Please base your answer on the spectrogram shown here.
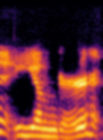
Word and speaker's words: Junger: It's by Sebastian Junger, and I may have mispronounced his last name because it's spelled with a J, but I'm assuming it's pronounced with a Y.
